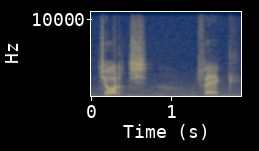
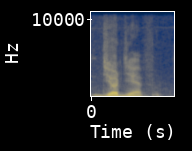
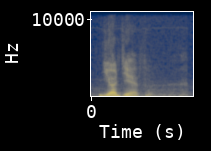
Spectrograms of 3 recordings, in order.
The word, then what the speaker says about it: Georgiev: George Vec, I think it's how it's pronounced, I'm sorry, is 5th, 1:11.051, and Hugo Silva I believe it's Georgiev. Yeah, you don't read the J's. Georgiev.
